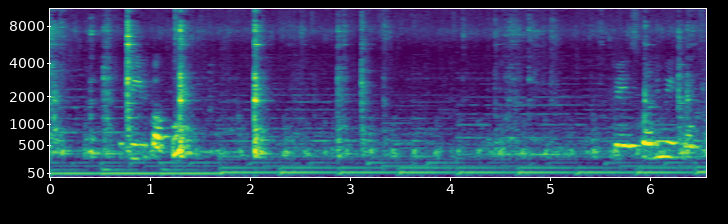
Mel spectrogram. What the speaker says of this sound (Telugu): వీటిని ఒకసారి బాగా కలుపుకోవాలి. లైట్ గా వేయించుకోవాలి.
